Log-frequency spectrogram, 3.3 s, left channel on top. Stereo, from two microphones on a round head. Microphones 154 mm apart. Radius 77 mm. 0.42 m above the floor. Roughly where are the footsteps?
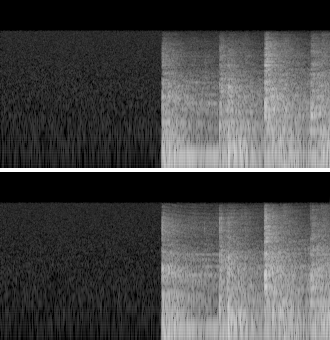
Right.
